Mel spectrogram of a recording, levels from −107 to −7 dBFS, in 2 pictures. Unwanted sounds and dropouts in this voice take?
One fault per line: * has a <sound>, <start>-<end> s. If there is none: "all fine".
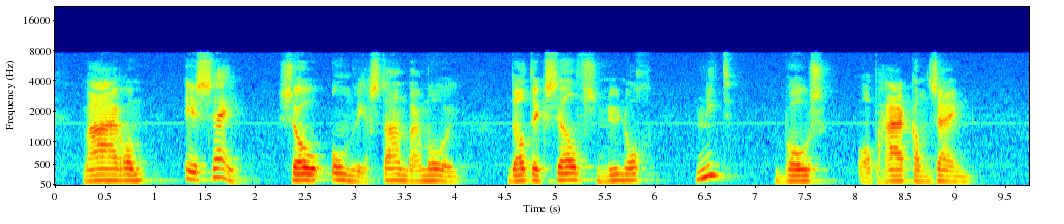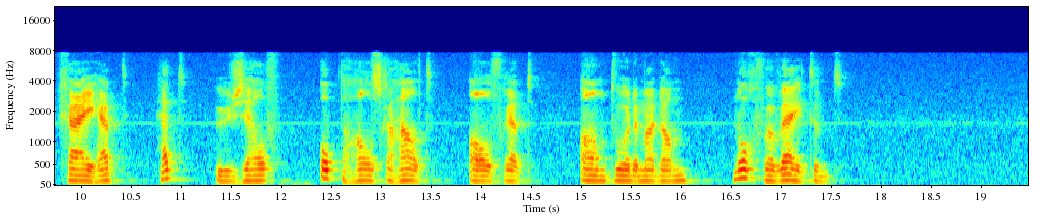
all fine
